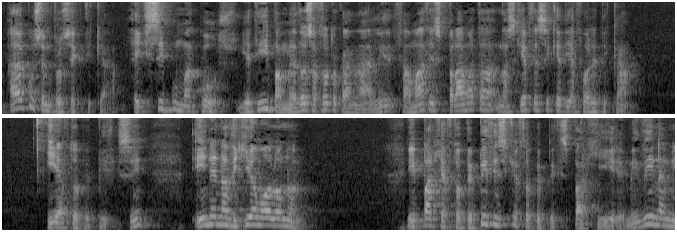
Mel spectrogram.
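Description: A man's voice: on the high side, big pitch swings, darkish tone. A man giving a tarot reading to camera, addressing the viewer directly with advice. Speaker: tarot reader and astrologer. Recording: echoey room.

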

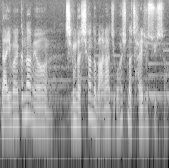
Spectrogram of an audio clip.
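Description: A man's voice: medium pitch, expressive, racing, music in the background, close to an everyday voice. A man playing a pleading young athlete boyfriend. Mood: defensive, pleading. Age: young adult. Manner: defensive, pleading, exasperated. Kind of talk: web drama acting.

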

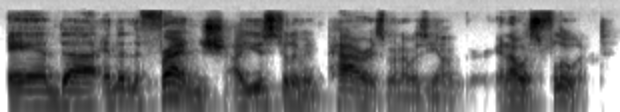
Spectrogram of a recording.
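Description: On a video call from his living room indoors, a male actor from Switzerland, a native German speaker, chats eagerly as an interview guest. He speaks briskly at medium pitch over a webcam, repeating himself and filling gaps with "you know" and "I mean."

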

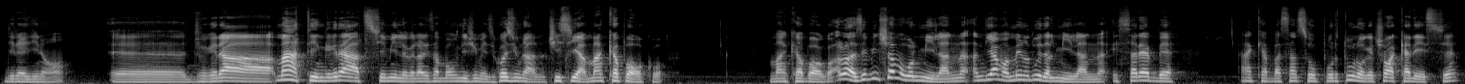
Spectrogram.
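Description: A man's voice: fairly high pitch, normal speed. A man commenting live on a football manager game, chatting with viewers, thanking subscribers and talking to his players. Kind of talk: live gameplay commentary with chat shout-outs.

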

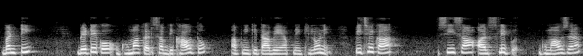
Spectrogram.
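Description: A woman's voice: on the high side, slow. A woman voicing a cheerful, coaxing middle-aged male doctor. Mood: jovial. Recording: dull lo-fi recording.

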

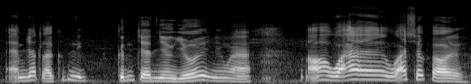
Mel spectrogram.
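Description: Gravelly man in his 40s. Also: a little high, animated, a little slow, darkish tone. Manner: emphatic and indignant, repeats himself. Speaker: interviewee, relative of the deceased. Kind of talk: casual conversational interview. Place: outdoors at a rural cemetery.

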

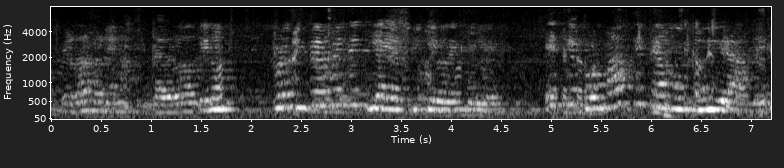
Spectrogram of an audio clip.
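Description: A young actress with a high voice and a light Argentine Spanish accent addresses fans from an auditorium stage, earnest and encouraging as she speaks directly to the crowd. Her handheld mic was captured on a phone in the audience, so the audio is distant and echoey, with crowd ambience around it.

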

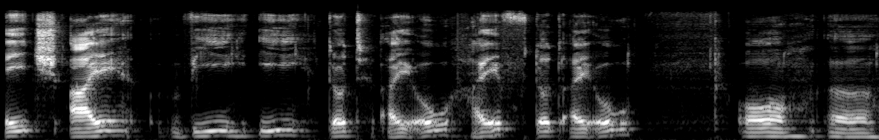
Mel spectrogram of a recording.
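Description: A man hosting a casual product demo at home, talking with many pauses and fillers. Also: on the low side, a little mellow, dull audio. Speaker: video host. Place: indoors at a home stove.

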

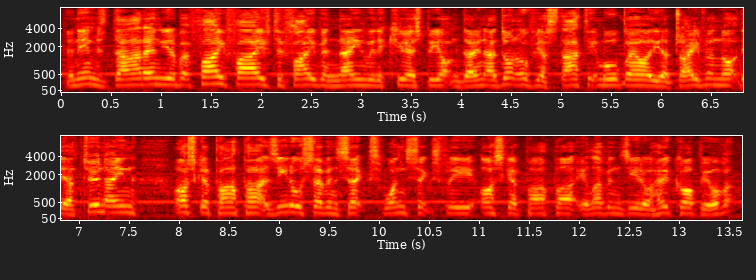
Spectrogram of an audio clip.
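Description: Male radio operator, friendly and chatty with radio procedure talk, slightly high pitch, light static hum. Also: fairly even intonation, moderate pace, fairly bright tone. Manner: friendly, chatty, uses call signs and radio jargon. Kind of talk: casual two-way radio contact chat. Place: indoor home radio shack.

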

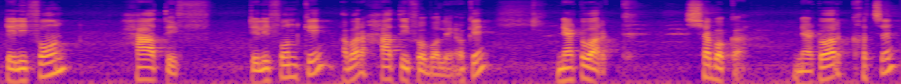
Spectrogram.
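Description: Guy from bangladesh teaching words real slow, says each one twice, keeps asking if you got it. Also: mid-range voice. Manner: checks in with the viewer, "ঠিক আছে?". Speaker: language teacher. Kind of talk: vocabulary lesson.

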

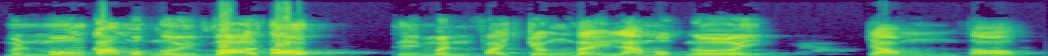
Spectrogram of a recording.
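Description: A Buddhist monk giving a dharma talk, full of animated stories and rhetorical questions to his listeners. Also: sits high, moderate pace. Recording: dull lo-fi recording.

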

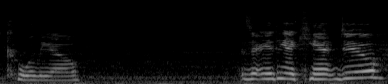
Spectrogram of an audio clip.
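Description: A woman's voice: on the high side, takes it slowly, a little mellow, a little hiss or hum. Bubbly streamer woman chatting with viewers. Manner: bubbly, swears freely, laughs often. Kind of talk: casual live-stream chat, reading viewer comments.

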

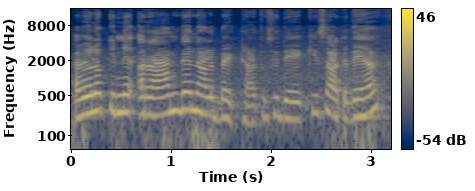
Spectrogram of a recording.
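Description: Doting woman coaxing her pet, high voice. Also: a little fast, a little hiss or hum. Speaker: vlogger. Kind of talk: casual home vlog talking to her pet.

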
